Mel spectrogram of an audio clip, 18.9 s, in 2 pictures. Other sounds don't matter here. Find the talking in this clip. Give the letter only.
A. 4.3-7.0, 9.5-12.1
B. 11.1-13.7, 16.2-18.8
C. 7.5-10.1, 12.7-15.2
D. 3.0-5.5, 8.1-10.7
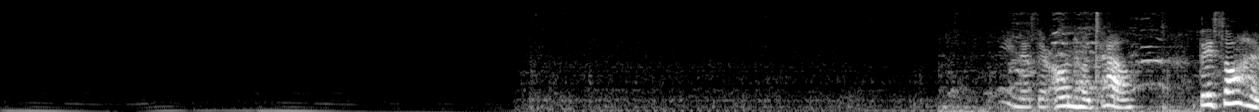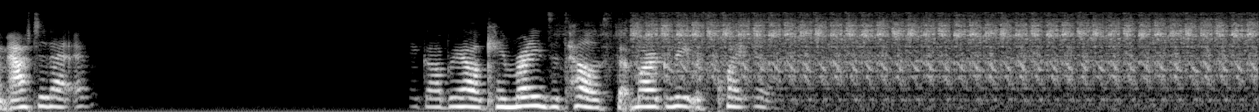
C.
